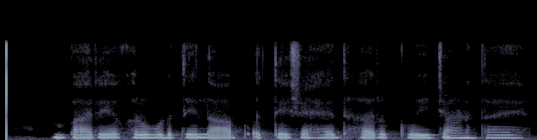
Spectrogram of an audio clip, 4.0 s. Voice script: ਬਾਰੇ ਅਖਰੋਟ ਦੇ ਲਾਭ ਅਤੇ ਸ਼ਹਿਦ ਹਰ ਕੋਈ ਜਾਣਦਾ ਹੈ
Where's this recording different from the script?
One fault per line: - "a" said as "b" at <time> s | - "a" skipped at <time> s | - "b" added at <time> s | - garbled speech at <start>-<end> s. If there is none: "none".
none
